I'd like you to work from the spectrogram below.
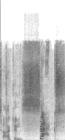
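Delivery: voice leaps up very high, squeaky. Announcing the day's topic of sex talk: voice going higher. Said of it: "Why did your voice go higher".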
